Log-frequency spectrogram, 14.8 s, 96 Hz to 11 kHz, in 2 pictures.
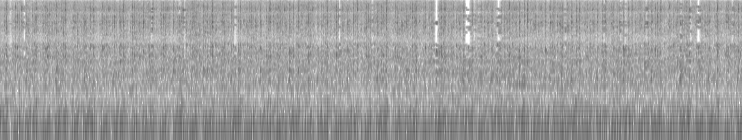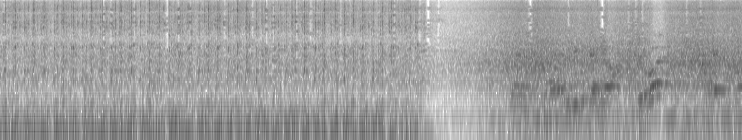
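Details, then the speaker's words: Rebuilt 408 small-block Chevy V8 on a run stand with open headers, timing 20° initial: lumpy idle with a stumbling beat; number one cylinder misfiring on a bad used spark plug. "Yeah, these number one cylinder's got a bad plug. I didn't buy new plugs. I just used whatever I had in my box. So number one cylinder's not firing right, but not bad."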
